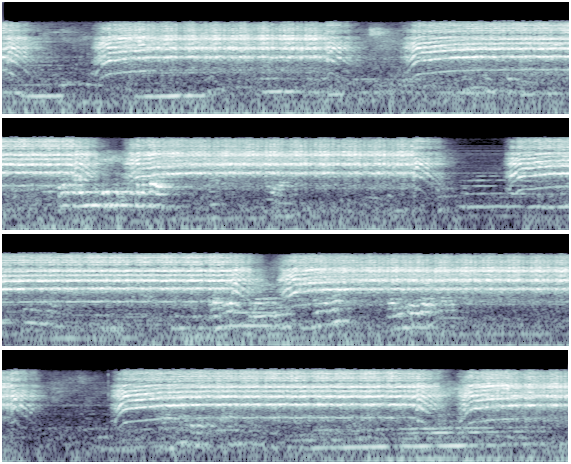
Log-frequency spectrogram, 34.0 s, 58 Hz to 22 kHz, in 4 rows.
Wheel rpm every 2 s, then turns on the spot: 70, 140, 110, 100, 150, 110, 160, 90, 140, 160, 90, 160, 130, 70, 160, 140, 130.
none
